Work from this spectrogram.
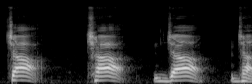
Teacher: जब हम चाछा जा बोलते हैं तो हमारी जीभ तालु पर जाकर लगती है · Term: चा वर्ग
